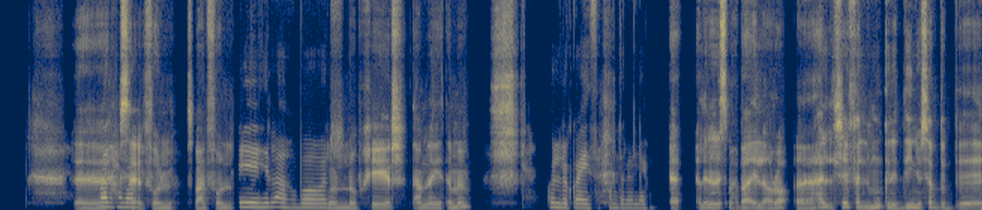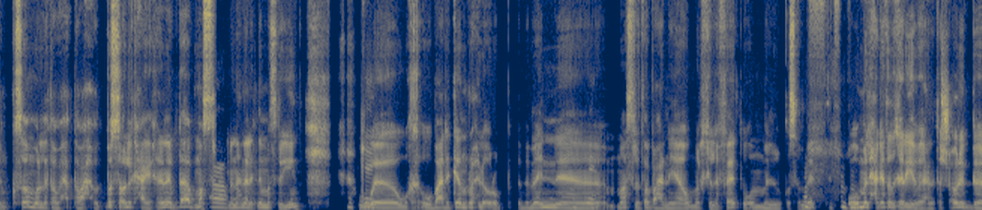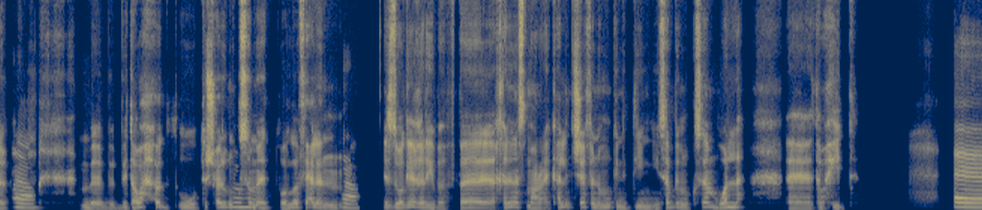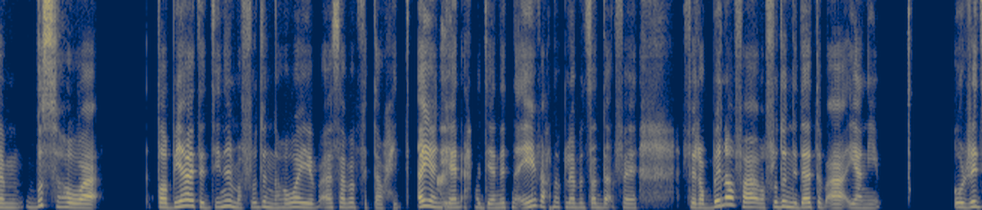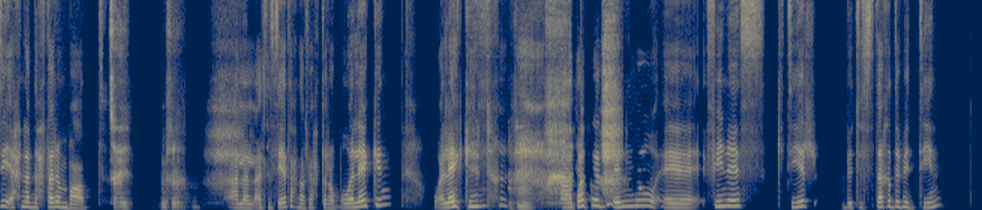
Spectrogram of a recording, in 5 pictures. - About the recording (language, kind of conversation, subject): Arabic, unstructured, هل الدين ممكن يسبب انقسامات أكتر ما بيوحّد الناس؟
- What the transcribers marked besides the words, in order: chuckle; tapping; tsk; in English: "already"; laughing while speaking: "ولكن"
